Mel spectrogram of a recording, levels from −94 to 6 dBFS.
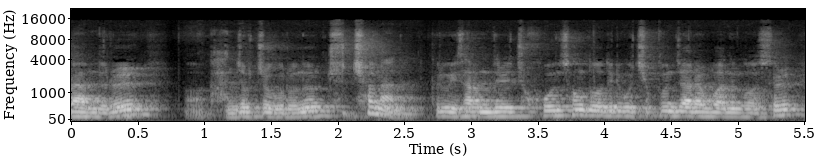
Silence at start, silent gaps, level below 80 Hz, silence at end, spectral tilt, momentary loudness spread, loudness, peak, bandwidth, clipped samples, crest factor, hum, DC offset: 0 s; none; -62 dBFS; 0 s; -6 dB/octave; 9 LU; -23 LUFS; -6 dBFS; 15.5 kHz; under 0.1%; 16 dB; none; under 0.1%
